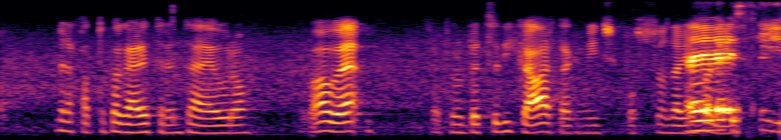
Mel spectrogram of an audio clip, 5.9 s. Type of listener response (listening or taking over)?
taking over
